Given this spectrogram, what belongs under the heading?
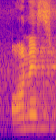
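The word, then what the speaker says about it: honest: अब ऑनेस्ट में बच्चों क्या है, यहाँ पर एच कॉन्सोनेंट है, लेकिन हम इसकी प्रोनाउंसिएशन क्या करते हैं, ऑनेस्ट करते हैं। तो इसको यहाँ पर हम ओ से स्टार्ट हो रही है इसकी साउंड, तो हमने यहाँ पर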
